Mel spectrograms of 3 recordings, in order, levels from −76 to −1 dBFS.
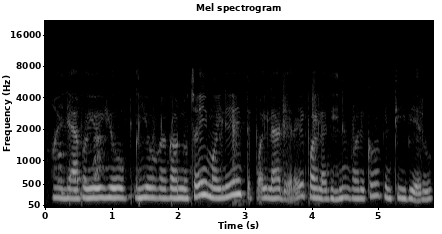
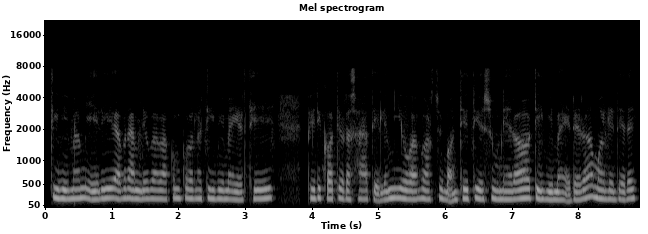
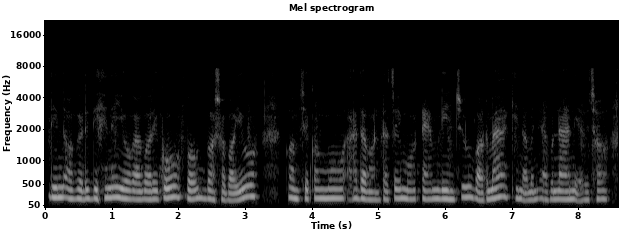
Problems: none marked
